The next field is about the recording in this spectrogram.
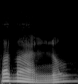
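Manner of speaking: honeyed, smooth, silky, sugary voice. A boy speaks to onlookers admiring his team's new brooms, silky, sugary voice. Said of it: "dit Malfoy d'une voix doucereuse".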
